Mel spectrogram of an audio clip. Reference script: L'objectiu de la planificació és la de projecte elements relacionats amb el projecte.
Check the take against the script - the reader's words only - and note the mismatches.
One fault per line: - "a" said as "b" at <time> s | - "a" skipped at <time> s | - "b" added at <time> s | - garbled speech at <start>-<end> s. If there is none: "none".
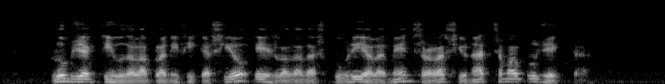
- "projecte" said as "descobrir" at 3.1 s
